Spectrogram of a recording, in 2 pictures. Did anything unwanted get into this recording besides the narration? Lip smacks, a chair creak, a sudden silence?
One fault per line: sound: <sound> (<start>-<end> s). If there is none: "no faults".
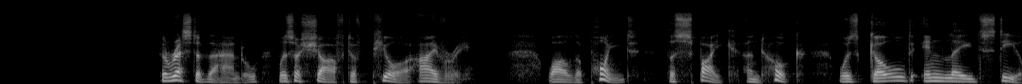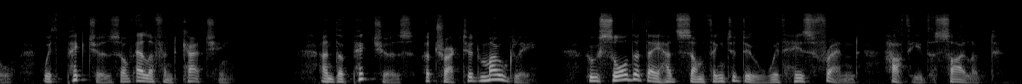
no faults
